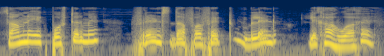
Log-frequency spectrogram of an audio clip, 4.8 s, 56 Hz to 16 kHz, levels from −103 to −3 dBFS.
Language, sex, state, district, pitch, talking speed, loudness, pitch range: Hindi, male, Jharkhand, Ranchi, 215 Hz, 135 wpm, -12 LUFS, 180-240 Hz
